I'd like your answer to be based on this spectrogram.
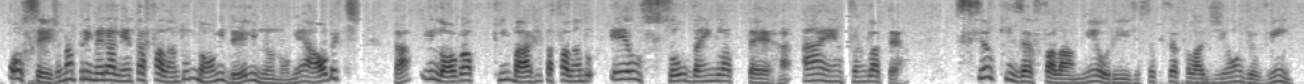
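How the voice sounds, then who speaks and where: A man's voice: high-pitched, mellow, breathy edge, poor audio. A man teaching a recorded English lesson, explaining patiently and checking in with his students. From Brazil.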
